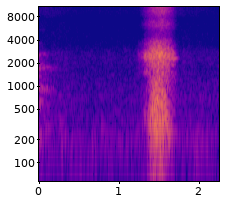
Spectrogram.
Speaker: I gotta sneeze. Bear with me. Oh, diddly. Whew.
